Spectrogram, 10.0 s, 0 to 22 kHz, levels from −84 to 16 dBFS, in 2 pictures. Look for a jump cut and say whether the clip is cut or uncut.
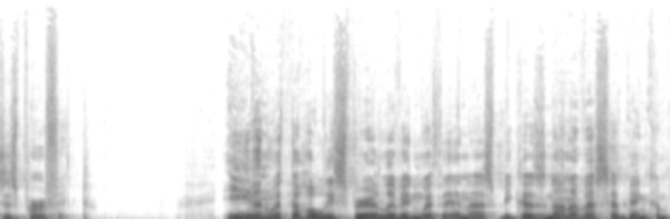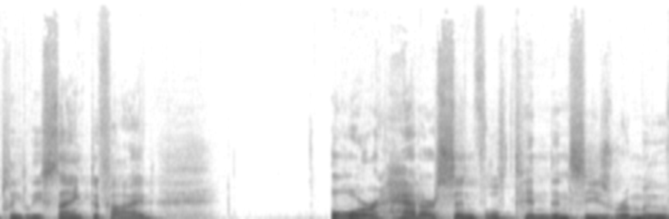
uncut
